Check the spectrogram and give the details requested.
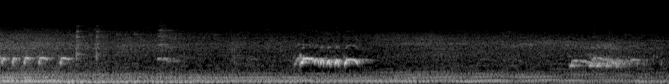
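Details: Local zebra dove from Tuban, East Java, gives short bursts of quick, pulsed, mid-pitched cooing notes at intervals, three phrases spread over several seconds, over a steady low rumble of background noise.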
